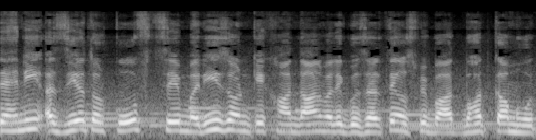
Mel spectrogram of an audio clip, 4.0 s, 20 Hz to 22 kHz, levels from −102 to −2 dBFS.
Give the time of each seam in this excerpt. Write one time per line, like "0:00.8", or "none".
none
